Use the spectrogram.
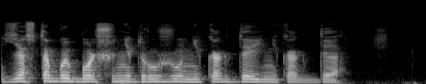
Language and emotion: Russian, angry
